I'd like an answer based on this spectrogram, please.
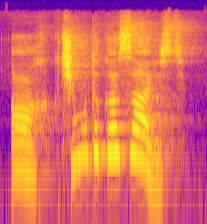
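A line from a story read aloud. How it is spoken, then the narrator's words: Exclamation. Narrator (Russian): воскликнула Любовь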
